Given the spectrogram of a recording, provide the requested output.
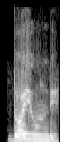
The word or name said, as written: Doi Unde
